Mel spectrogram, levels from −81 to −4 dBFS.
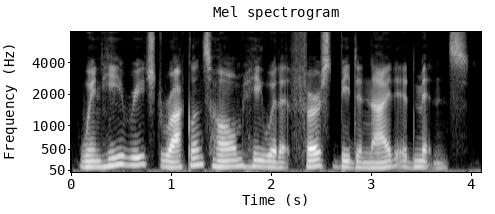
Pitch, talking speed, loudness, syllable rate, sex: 125 Hz, 175 wpm, -17 LUFS, 4.7 syllables/s, male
